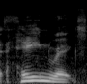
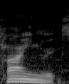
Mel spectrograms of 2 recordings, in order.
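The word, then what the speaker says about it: Heinrix: Yeah, Hanrix. No, it's Hinrix. Yeah. It's how it's spelled as well. It's spelled Hine.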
